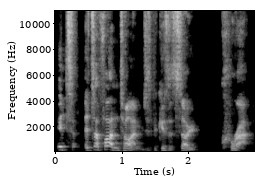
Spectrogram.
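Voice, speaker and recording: Male review co-host, higher-pitched and forceful, blunt and sweary, conversational delivery. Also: very animated, normal speed. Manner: emphatic, sweary, opinionated. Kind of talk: casual movie review chat.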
